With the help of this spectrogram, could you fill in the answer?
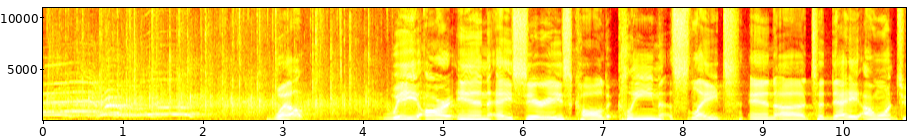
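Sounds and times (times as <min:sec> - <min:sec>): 
large church audience cheering and whooping: 0:00.0 - 0:02.4
large church audience applauding: 0:00.0 - 0:04.3
speech: 0:02.8 - 0:03.4, 0:04.2 - 0:10.7.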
